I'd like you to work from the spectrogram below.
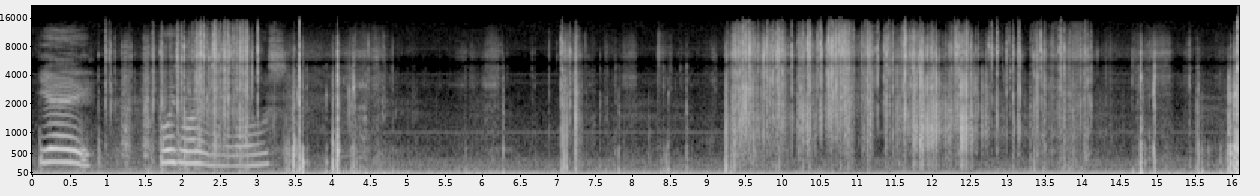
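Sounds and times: plastic bag crinkling: 0:01.0 - 0:03.3, 0:07.0 - 0:07.5, 0:09.2 - 0:14.4.

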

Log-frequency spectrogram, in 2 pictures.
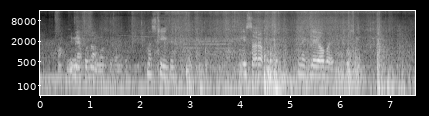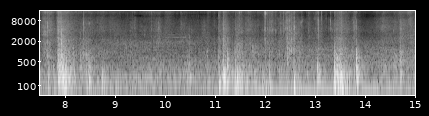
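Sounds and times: cardboard boxes being handled: 0:02.3 - 0:15.0
dull thumps and knocks: 0:06.0 - 0:08.9.

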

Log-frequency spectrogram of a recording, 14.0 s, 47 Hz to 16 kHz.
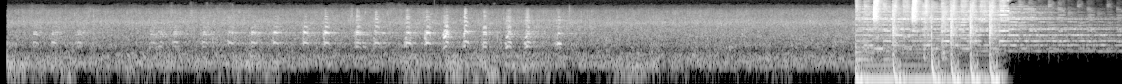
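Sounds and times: geese honking: 0:01.9 - 0:07.2.

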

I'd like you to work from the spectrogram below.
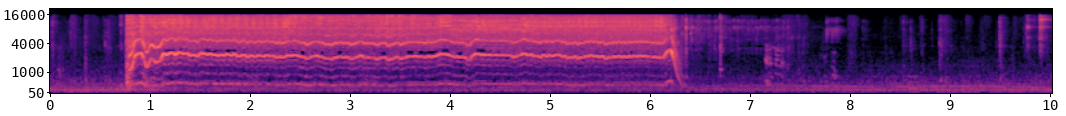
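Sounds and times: air grinder whining on metal: 0:00.8 - 0:06.5.

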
